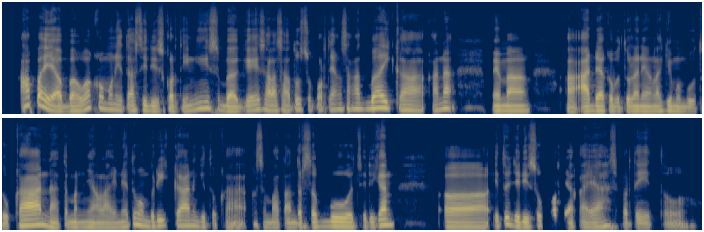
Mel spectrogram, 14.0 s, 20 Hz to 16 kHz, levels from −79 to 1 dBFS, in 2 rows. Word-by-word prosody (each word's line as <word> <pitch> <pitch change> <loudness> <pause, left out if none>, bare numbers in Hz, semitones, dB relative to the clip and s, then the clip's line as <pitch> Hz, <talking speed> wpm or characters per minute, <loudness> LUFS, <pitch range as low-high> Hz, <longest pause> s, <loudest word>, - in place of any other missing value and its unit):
apa, - - +4
ya, 105 - +5
bahwa 110 +10 +2
komunitas 125 -7 -2
di - - +2
Discord 105 -1 -1
ini 145 +9 -1
sebagai 115 -3 +1
salah 115 -2 +2
satu 115 +5 -2
support - - -6
yang 135 +1 -3
sangat 150 0 -2
baik, 170 +1 +3
Kak, 120 -3 0
karena 155 +6 +1 0.4
memang 110 0 +3 0.4
a - - +5
ada 110 0 +4
kebetulan 105 0 0
yang 105 0 0
lagi 110 +2 -1
membutuhkan. 105 +10 +3
Nah, 100 -6 -1
temen 105 0 -3
yang 100 -1 -2
lainnya 100 +2 -3
itu 160 - 0
memberikan 130 +1 0
gitu, 115 -2 -7
Kak, - - -7
kesempatan 100 0 -5
tersebut, 110 0 +1
jadi 105 +2 -4
kan, - - +1 0.6
eee, 105 -1 +4
itu - - -2
jadi 115 -7 +1
support 130 +4 -4
ya, 100 - 0
Kak, 100 - -4
ya, 105 +2 -1
seperti 95 -2 -5
itu. - - -9
110 Hz, 190 wpm, -25 LUFS, 105-130 Hz, 0.6 s, ya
